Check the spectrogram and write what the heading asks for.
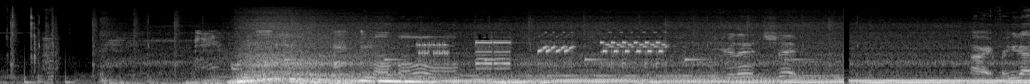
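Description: Lamborghini Aventador's 6.5-litre V12 starting from the push-button: a loud flare of revs about two seconds in that rises and falls back to a steady idle. Short dashboard warning chimes ring over it a few times.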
